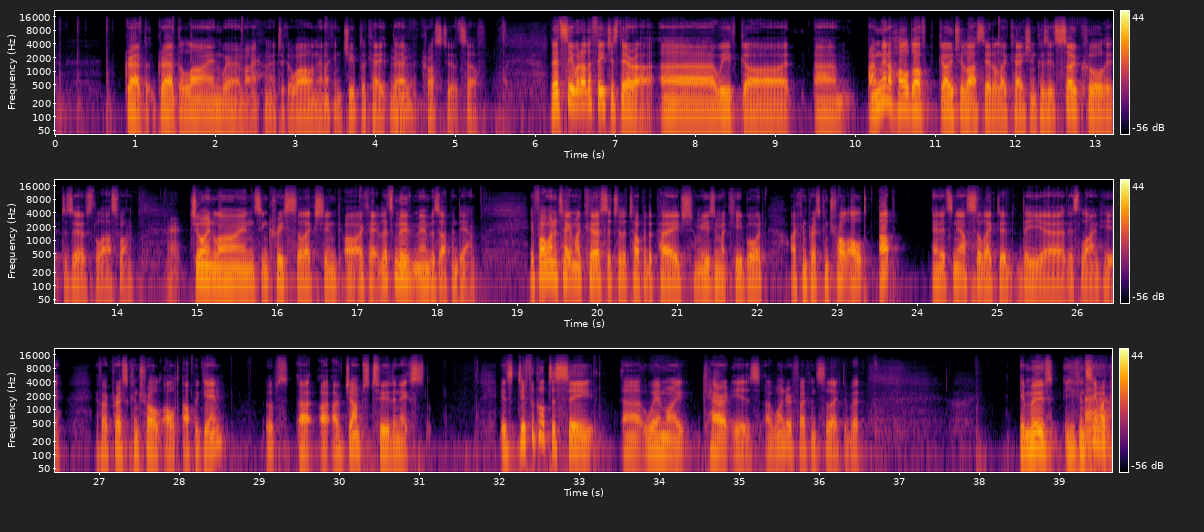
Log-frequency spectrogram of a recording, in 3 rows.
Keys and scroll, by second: 0.0 alt+shift+=, 0.2 alt+shift+=, 0.5 alt+shift+=, 1.0 alt+shift+=, 1.4 alt+shift+=, 2.2 alt+shift+=, 3.3 ctrl+d, 4.9 ctrl+z, 7.2 alt+Tab, 16.9 alt+Tab, 17.0 alt+Tab, 23.4 ctrl+alt+Up, 28.1 ctrl+alt+Up, 37.9 ctrl+alt+Down, 38.8 ctrl+alt+Up, 39.6 ctrl+alt+Down.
